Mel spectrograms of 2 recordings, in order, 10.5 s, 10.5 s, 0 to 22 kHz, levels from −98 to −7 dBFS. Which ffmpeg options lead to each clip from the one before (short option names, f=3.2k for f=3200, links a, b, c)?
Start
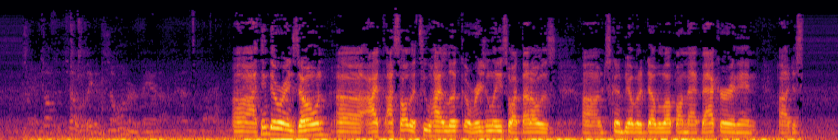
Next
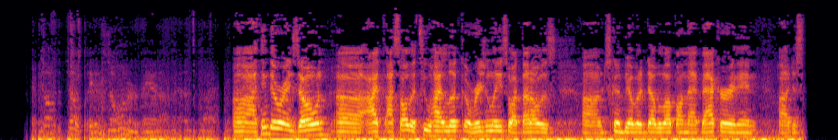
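-filter_complex "[0:a]agate=range=-57dB:threshold=-33dB:ratio=16:detection=peak,acrossover=split=490|2400[a][b][c];[a]alimiter=limit=-18dB:level=0:latency=1[d];[d][b][c]amix=inputs=3:normalize=0,volume=7.5dB"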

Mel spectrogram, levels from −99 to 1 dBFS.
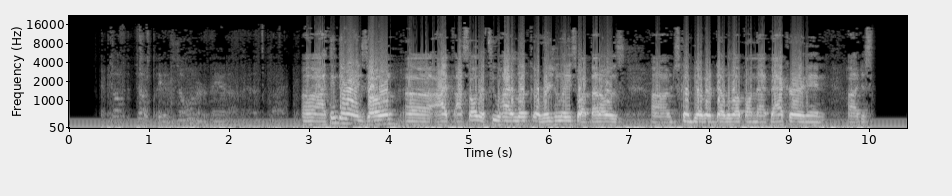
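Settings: -af "aeval=exprs='val(0)+0.0316*(sin(2*PI*60*n/s)+sin(2*PI*2*60*n/s)/2+sin(2*PI*3*60*n/s)/3+sin(2*PI*4*60*n/s)/4+sin(2*PI*5*60*n/s)/5)':c=same,aeval=exprs='0.355*(abs(mod(val(0)/0.355+3,4)-2)-1)':c=same,tiltshelf=f=970:g=-6"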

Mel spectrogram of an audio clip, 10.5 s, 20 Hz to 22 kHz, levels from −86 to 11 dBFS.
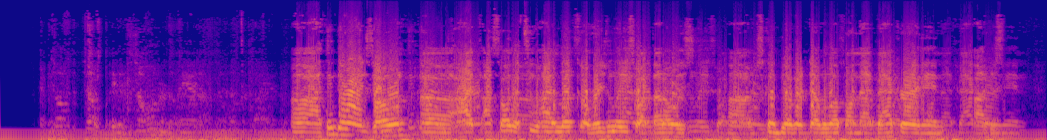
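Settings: -filter_complex "[0:a]aecho=1:1:812:0.251,acrossover=split=560[a][b];[a]aeval=exprs='val(0)*(1-0.5/2+0.5/2*cos(2*PI*1.8*n/s))':c=same[c];[b]aeval=exprs='val(0)*(1-0.5/2-0.5/2*cos(2*PI*1.8*n/s))':c=same[d];[c][d]amix=inputs=2:normalize=0,acrossover=split=2500[e][f];[f]asoftclip=type=tanh:threshold=-26dB[g];[e][g]amix=inputs=2:normalize=0,volume=5.5dB"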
